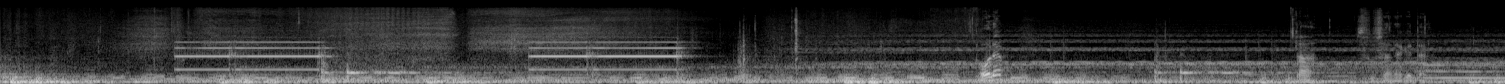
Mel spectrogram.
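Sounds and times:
background music: 0.0s - 15.0s
telephone ringing: 1.8s - 4.1s, 5.3s - 7.0s.

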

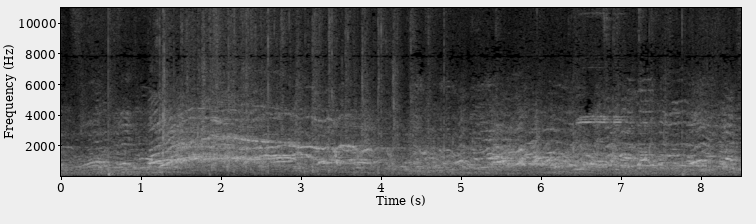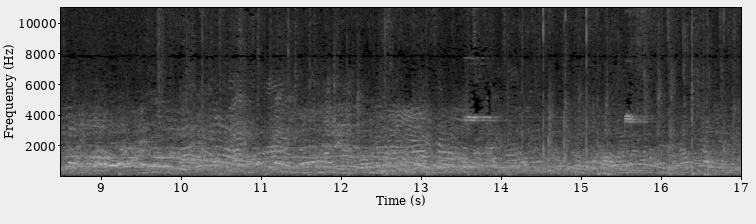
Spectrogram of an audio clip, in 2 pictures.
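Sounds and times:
children chattering: 0.0s - 17.0s.

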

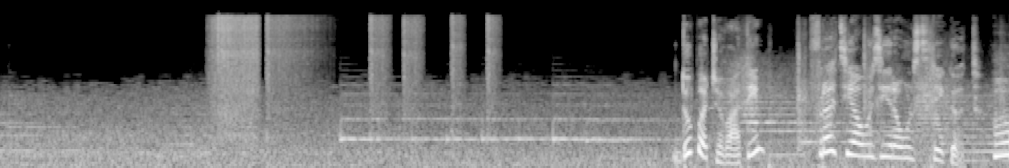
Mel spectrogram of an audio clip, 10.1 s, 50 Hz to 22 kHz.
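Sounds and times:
quiet background music: 0.0s - 10.0s
hissing swishes: 2.1s - 5.0s.

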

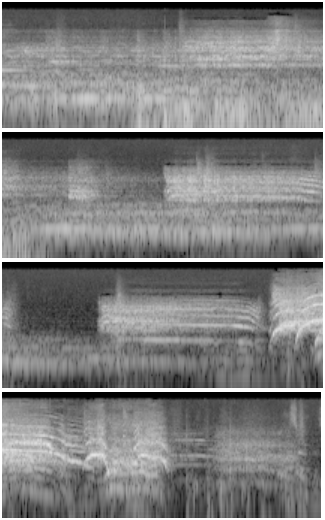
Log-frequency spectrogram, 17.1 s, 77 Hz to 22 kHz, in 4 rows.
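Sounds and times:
low droning soundtrack: 0.0s - 12.0s
wavering cry: 4.8s - 16.8s
person screaming: 6.4s - 8.8s, 9.8s - 16.8s.

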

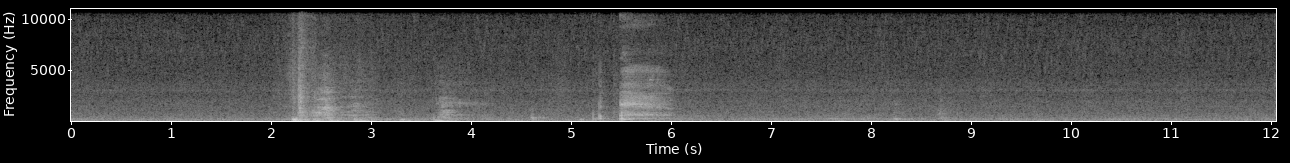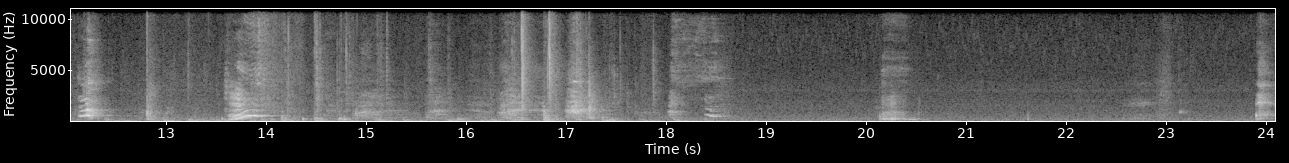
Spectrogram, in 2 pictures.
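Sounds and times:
dog barking: 12.1s - 12.6s.

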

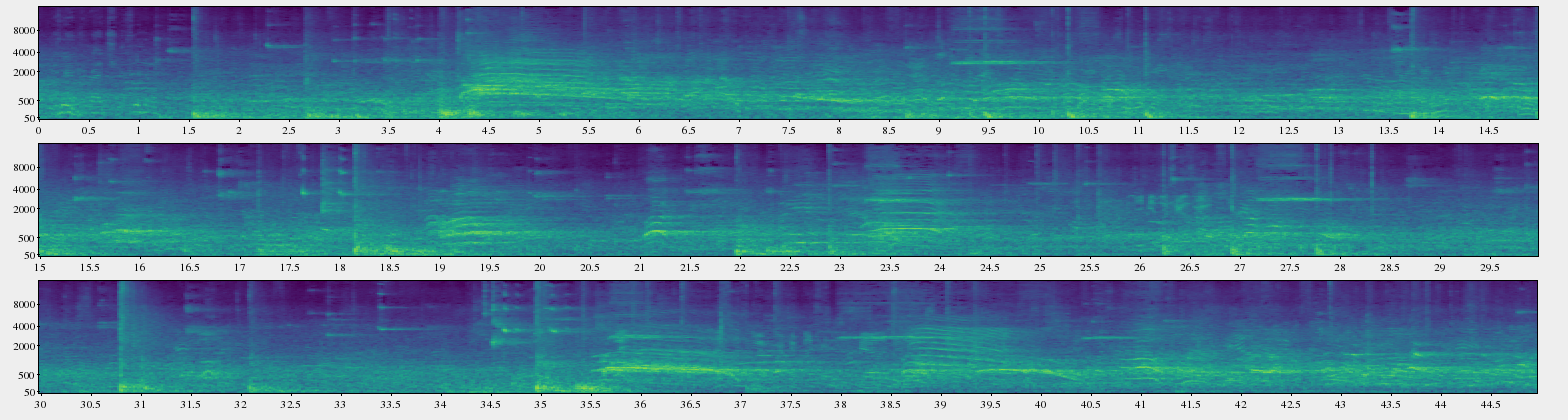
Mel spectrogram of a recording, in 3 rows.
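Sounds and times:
players calling and shouting: 0.0s - 44.9s.

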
